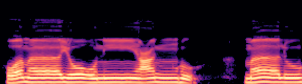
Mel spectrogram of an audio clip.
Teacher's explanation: یہاں پر مد منفصل ہے، اس کو 3 الف کے برابر کھینچ کر پڑھا جائے گا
